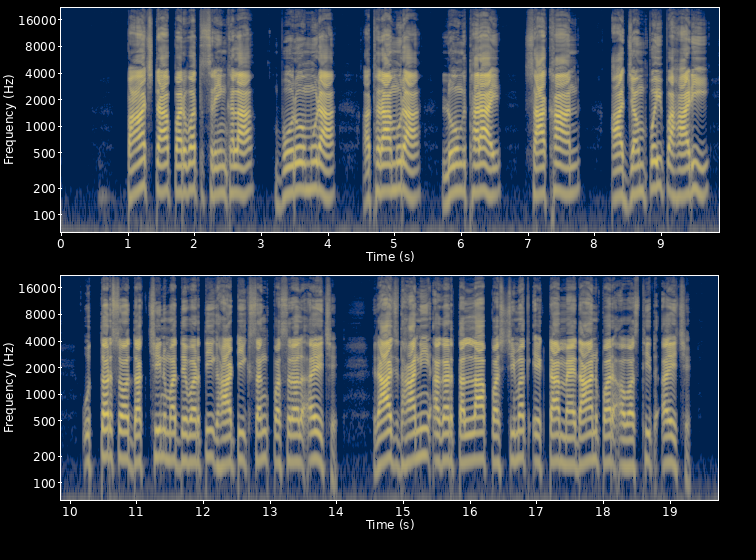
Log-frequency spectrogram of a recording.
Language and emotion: Maithili, neutral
